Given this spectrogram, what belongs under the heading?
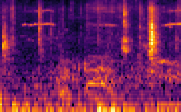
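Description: A young Vienna pigeon in a pigeon loft gives soft, low cooing, with faint chirps from other birds and a muffled indoor background.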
